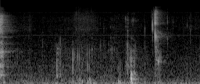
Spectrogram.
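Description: Pause in a man's speech, with a few short, soft mouth clicks and breath noises in a small quiet room.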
